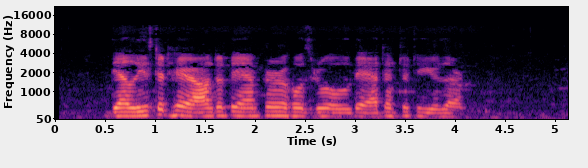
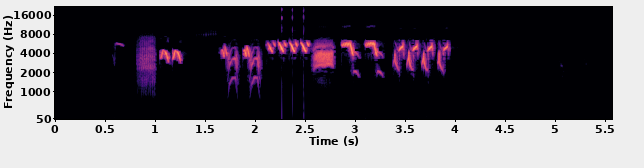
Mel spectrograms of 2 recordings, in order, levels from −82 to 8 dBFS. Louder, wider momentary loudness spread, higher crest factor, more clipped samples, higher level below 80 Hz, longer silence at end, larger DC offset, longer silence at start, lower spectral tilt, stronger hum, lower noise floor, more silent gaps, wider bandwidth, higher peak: second, -18 LUFS vs -12 LUFS; about the same, 11 LU vs 13 LU; about the same, 18 dB vs 18 dB; neither; first, -52 dBFS vs under -90 dBFS; second, 1.05 s vs 1.65 s; neither; second, 0.5 s vs 0.85 s; first, -7 dB/octave vs 10.5 dB/octave; neither; second, -50 dBFS vs -80 dBFS; neither; second, 10.5 kHz vs 15.5 kHz; about the same, -2 dBFS vs 0 dBFS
